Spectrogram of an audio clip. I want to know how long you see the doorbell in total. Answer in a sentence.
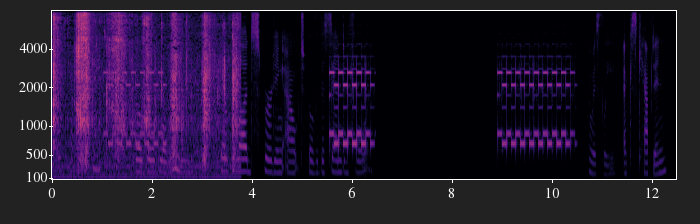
The doorbell can be heard for 4 seconds in total.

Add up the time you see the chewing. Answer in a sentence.
The chewing can be heard for 4 seconds in total.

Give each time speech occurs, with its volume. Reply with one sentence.
The speech can be heard from 0.0 to 6.5 s, getting louder then quieter; and briefly from 10.7 to 12.4 s.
